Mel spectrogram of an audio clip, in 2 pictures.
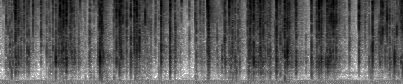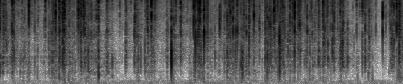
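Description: A full, small plastic-film biscuit pack is squeezed and crinkled with the fingertips. The result is a dense, continuous stream of bright, crisp crackles and crunches with almost no low end. Each crackle cuts off instantly, with no ring.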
